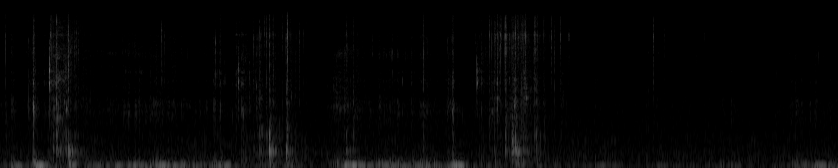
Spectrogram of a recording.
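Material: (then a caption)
Soap. A solid yellow dry soap bar, held in the hand, is shaved with a utility knife blade, peeling off thick curls. Repeated crisp scraping and cutting strokes give bright crackling, tearing textures over a soft low rumble, with short pauses between passes.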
